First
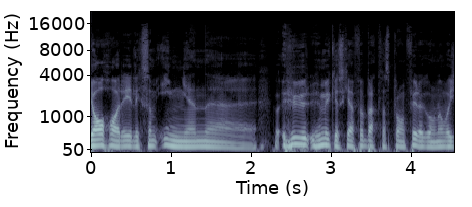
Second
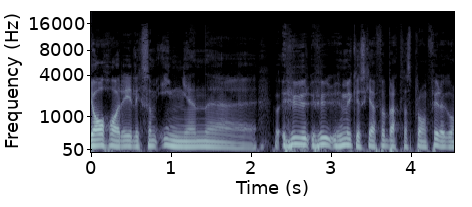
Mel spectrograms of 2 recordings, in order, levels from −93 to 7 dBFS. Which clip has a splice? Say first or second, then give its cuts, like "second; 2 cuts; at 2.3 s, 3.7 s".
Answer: first; 1 cut; at 2.7 s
